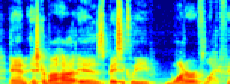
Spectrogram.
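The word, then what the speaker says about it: uisce beatha: uh derives from an old gelic term called ish kabaha and ish kabaha is basically Water of Life it derives from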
